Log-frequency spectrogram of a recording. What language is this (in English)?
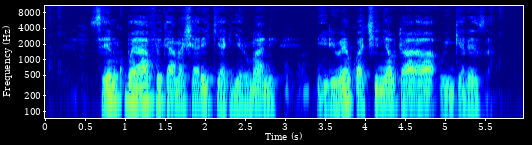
Swahili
